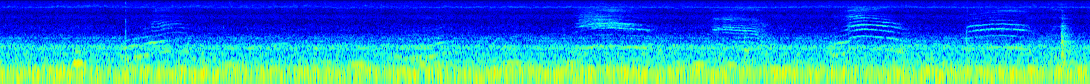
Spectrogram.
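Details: Kurumi, a roughly four-year-old orange tabby mixed-breed house cat, meows while begging for dinner: a few short arched meows, several of them high and bending down, spaced one to two seconds apart over a steady low indoor hum.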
